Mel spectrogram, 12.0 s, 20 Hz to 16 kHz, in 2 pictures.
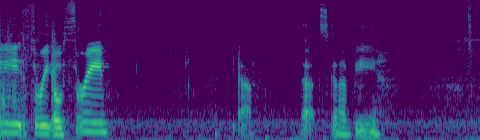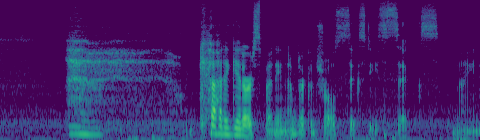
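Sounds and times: woman sighing: 6.8s - 8.3s.

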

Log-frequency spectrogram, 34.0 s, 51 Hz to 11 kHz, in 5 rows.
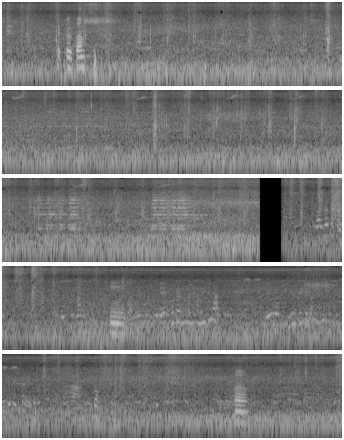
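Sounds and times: road traffic rumble: 0.0s - 34.0s
vehicle horn toots: 1.6s - 2.4s, 14.2s - 15.4s, 16.6s - 17.8s.

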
